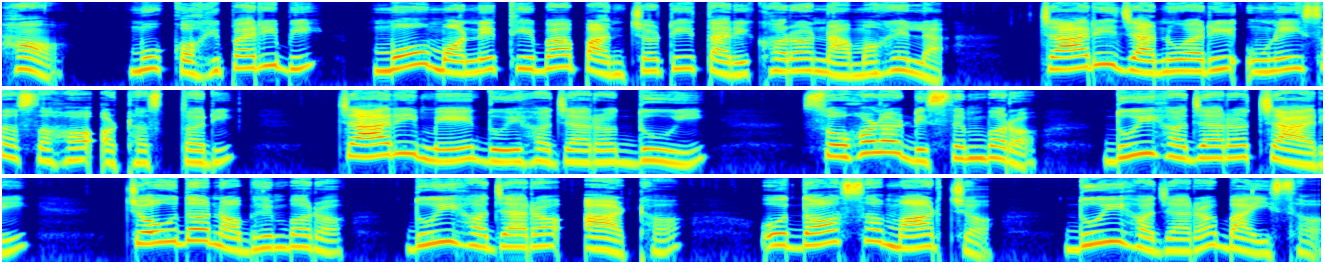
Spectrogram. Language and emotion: Odia, neutral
